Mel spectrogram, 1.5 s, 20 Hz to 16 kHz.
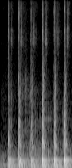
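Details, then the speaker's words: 2011 Ford F-150 SVT Raptor steering wheel rattle: sharp hollow plastic knocks about four a second from the wiring cable hitting a bushing inside the wheel; stops when cable lifted away, fixed with tape. "that it's coming from this bushing and this cable if I lift the cable up just gently away see it's gone and if I bring it back it's back"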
